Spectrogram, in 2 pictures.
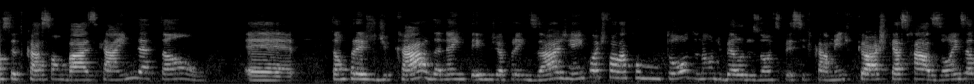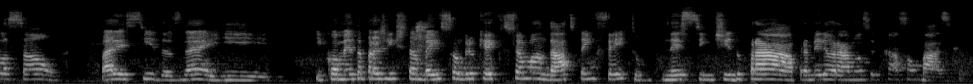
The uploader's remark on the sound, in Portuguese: Live feita no Instagram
